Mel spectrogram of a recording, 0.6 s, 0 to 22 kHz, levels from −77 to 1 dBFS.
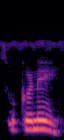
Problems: background sounds at intervals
